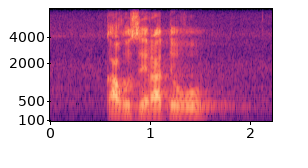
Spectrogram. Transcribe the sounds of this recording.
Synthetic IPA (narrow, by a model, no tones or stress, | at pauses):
kʼaɣʊsɪɾatʼɪɣʊ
